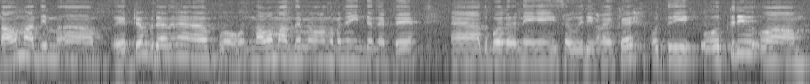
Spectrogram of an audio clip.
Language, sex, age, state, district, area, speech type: Malayalam, female, 45-60, Kerala, Pathanamthitta, rural, spontaneous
